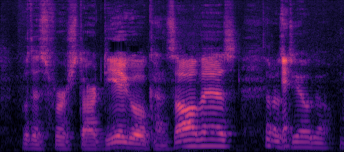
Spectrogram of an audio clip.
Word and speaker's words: Gonçalves: Yeah, because it kind of looks like an S if you draw an S all the way up, but it's spelled with a C, but it makes the S sound with the little hook in there.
